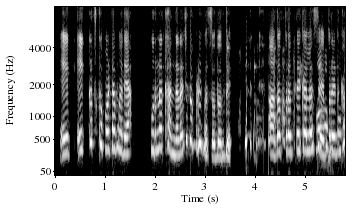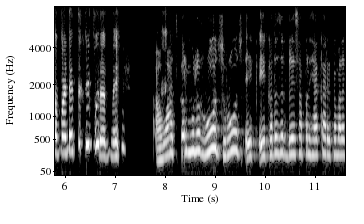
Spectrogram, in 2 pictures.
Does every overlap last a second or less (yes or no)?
yes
